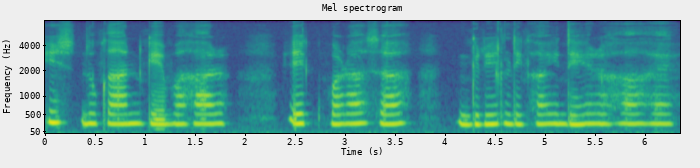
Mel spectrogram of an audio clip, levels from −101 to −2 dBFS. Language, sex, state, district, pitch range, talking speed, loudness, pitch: Hindi, female, Jharkhand, Palamu, 255-265 Hz, 115 wpm, -16 LUFS, 260 Hz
